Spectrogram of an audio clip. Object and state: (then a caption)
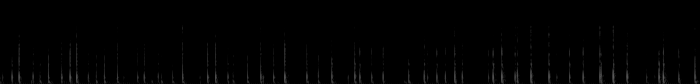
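Plastic cutting board. Short painted fingernails tap a flat, scratched white plastic cutting board gently at a varied pace. About fifty quiet, dry clicks die away almost instantly, with a brief pause just before the five-second mark.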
